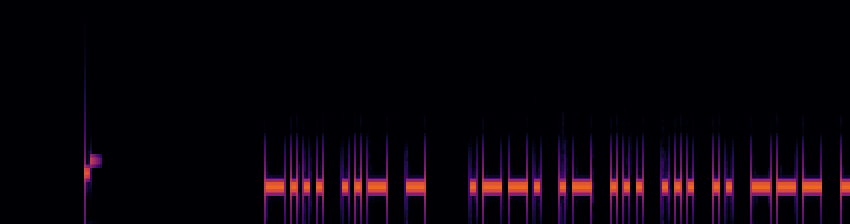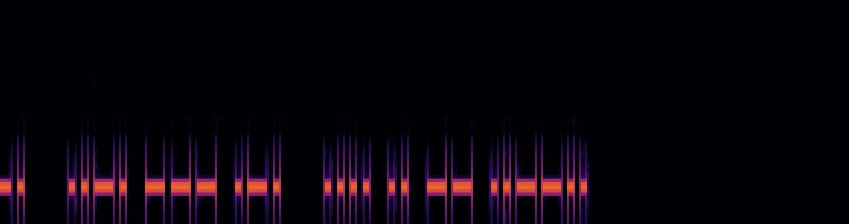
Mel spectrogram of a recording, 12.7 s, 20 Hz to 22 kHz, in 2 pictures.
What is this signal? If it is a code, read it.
Morse code, heard as a keyed tone, about 25 wpm, 700 Hz. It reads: BUT PASSION FOR HIM?
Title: Sentences from Top 1300 Words 25wpm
